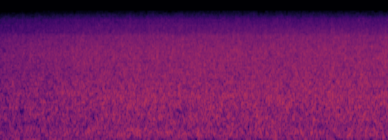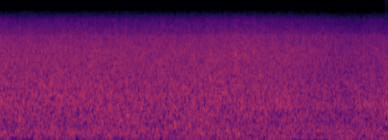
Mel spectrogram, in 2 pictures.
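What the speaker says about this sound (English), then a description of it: "But check out this waterfall." Roaring Springs waterfall on the North Kaibab Trail at the Grand Canyon North Rim gives a constant broad rushing roar, loud and close, steady throughout with no voices.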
